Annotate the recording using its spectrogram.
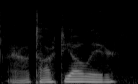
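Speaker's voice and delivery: depressing tone. Signing off to the listeners: depressing tone. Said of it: "It was really depressing".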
